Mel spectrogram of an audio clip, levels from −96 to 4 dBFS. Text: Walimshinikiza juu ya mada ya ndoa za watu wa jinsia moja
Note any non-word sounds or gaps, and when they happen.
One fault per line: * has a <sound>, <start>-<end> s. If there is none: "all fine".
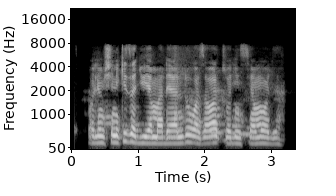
all fine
